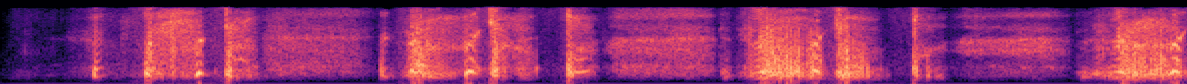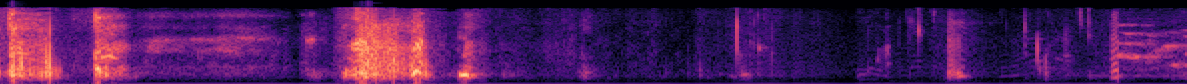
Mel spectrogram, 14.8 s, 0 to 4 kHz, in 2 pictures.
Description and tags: Coughing at night of February 8th 2010.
